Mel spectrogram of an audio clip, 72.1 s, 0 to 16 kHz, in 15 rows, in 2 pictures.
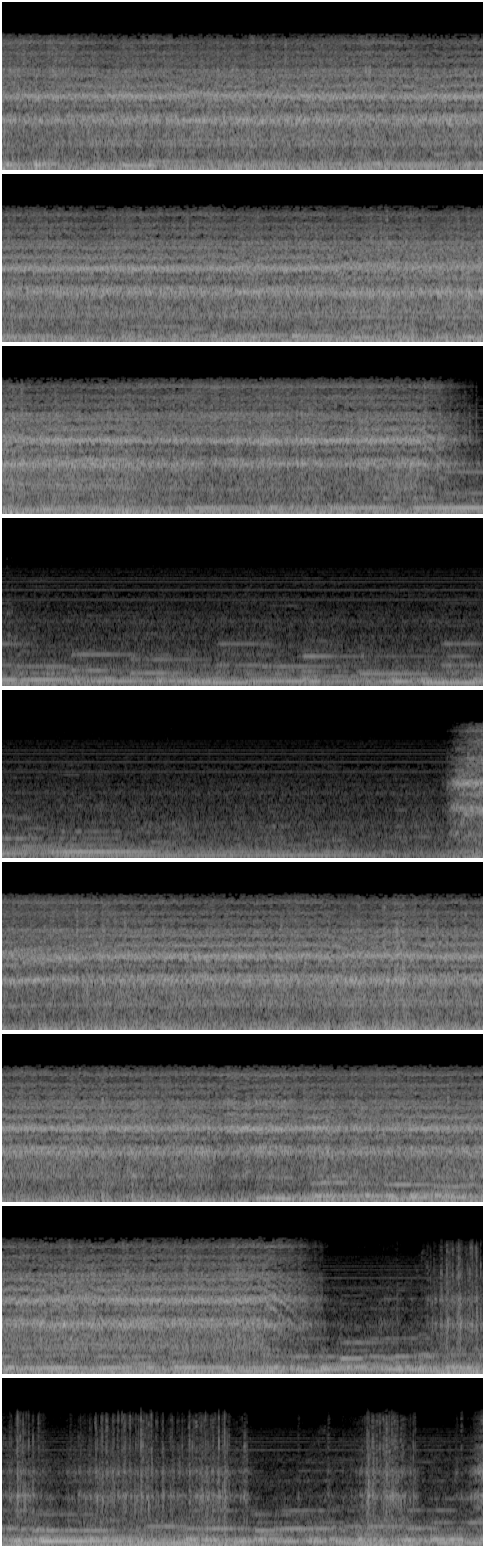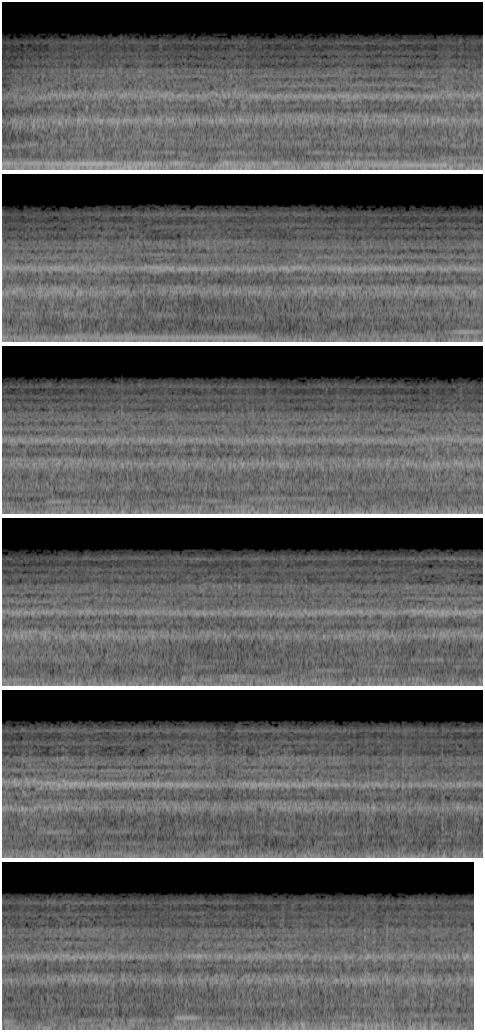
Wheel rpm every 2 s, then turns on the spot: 160, 160, 160, 160, 160, 160, 150, 20, 0, 0, 0, 10, 140, 160, 160, 160, 160, 160, 40, 20, 10, 30, 150, 160, 160, 160, 160, 160, 160, 160, 160, 160, 160, 160, 160, 160.
38-42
